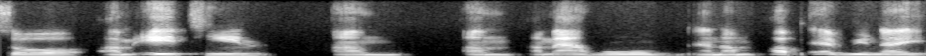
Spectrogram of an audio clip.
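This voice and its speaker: A man speaks with an unremarkable speaking voice at a fairly high pitch, his intonation lively and the sound dry and close with no echo. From Toronto, Canada (moved from Pakistan as a child). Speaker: rapper. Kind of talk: interview. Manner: casual, filler-heavy.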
